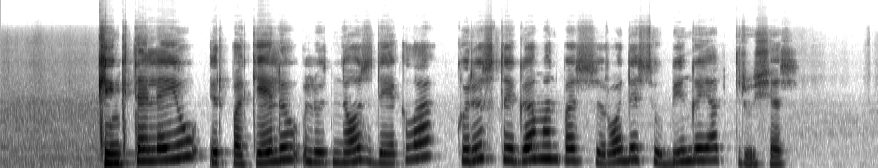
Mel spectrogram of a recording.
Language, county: Lithuanian, Panevėžys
